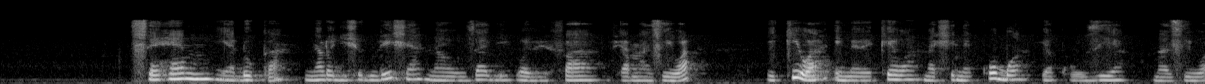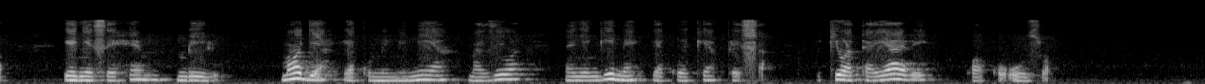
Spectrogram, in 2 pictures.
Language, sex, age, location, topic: Swahili, female, 25-35, Dar es Salaam, finance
